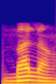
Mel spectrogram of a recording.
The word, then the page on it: malin: French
